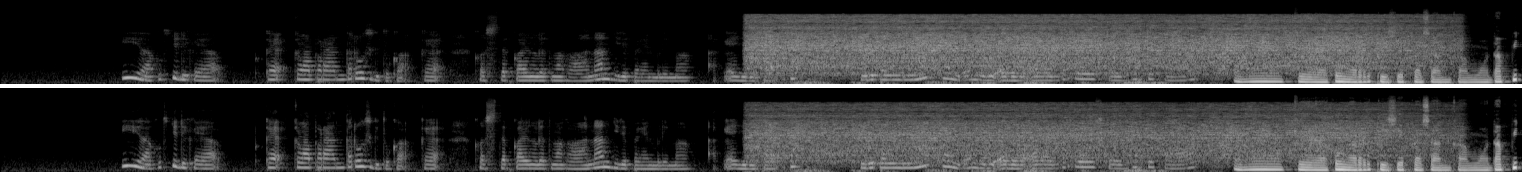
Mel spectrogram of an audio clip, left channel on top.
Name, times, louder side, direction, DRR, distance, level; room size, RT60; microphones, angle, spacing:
voice 1, 1.2-2.2 2.7-6.9 7.2-12.0, right 1 dB, 60° right, 1.5 m, -33 dB
sound 1, 7.4-14.6, left 3 dB, 25° left, 1.4 m, -26 dB
voice 2, 12.3-15.2, right 2 dB, 20° right, 0.3 m, -21 dB
10.0 x 5.3 x 3.0 m
head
